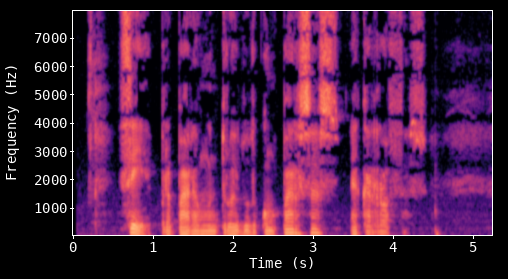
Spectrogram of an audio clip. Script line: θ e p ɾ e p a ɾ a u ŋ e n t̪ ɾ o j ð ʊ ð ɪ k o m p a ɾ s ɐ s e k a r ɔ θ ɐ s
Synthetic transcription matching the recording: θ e p ɾ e p a ɾ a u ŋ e n t̪ ɾ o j ð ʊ ð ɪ k o m p a ɾ s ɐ s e k a r ɔ θ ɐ s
